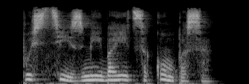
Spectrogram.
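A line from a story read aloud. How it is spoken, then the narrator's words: Struggling hiss. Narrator (Russian): прошипела я, вырываясь из лап своего стража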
